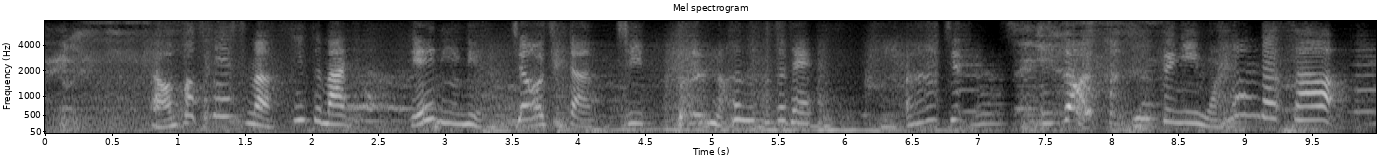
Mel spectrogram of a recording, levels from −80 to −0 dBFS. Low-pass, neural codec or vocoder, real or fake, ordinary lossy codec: none; codec, 16 kHz, 0.5 kbps, FunCodec, trained on Chinese and English, 25 frames a second; fake; none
